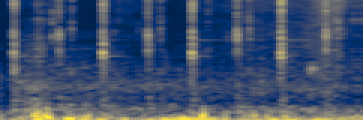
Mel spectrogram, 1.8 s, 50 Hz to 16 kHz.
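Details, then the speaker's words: 2009 GMC Sierra 1500 at low idle with LED strobes wired into the reverse lights: sharp relay clicks at an uneven quick pace. Normal strobe relay switching. "this is an LED you're gonna hear the relays clicking and that's normal okay"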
